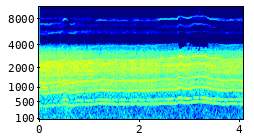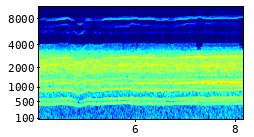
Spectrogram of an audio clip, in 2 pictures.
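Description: FPV quadcopter's motors and propellers whining steadily in flight, the pitch shifting with throttle and dipping briefly about five seconds in.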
